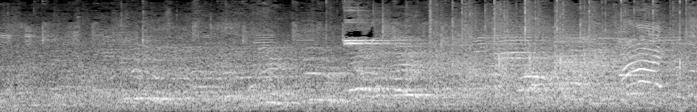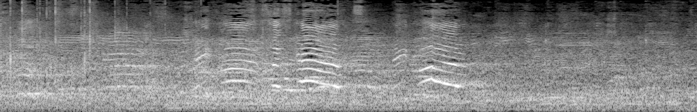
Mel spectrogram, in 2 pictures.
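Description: A crowd cheers and shouts steadily in a large echoing hall.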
